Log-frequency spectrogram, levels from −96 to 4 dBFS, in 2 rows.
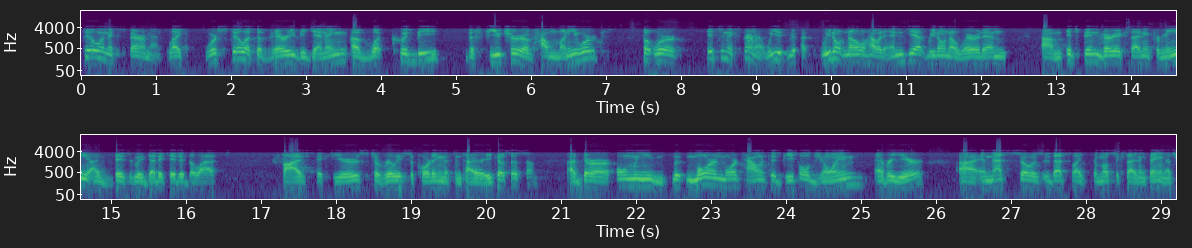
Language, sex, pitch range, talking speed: English, male, 100-145 Hz, 170 wpm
